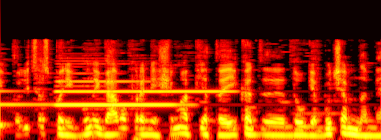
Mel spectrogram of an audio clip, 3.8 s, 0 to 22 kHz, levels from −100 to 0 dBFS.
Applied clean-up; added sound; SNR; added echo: classical method Wiener filter.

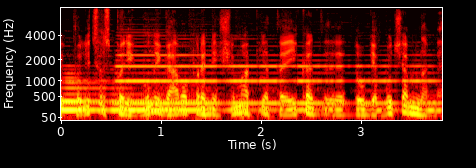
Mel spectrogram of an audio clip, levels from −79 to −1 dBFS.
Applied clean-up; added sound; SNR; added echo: neural mask model RNNoise.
